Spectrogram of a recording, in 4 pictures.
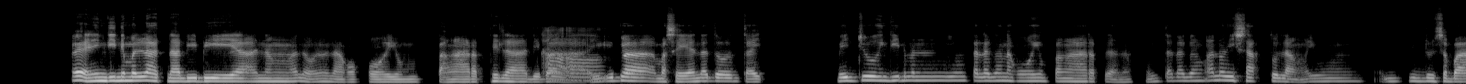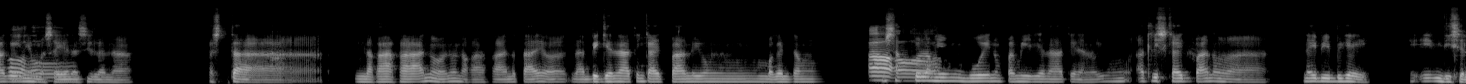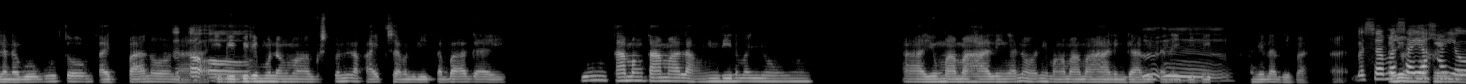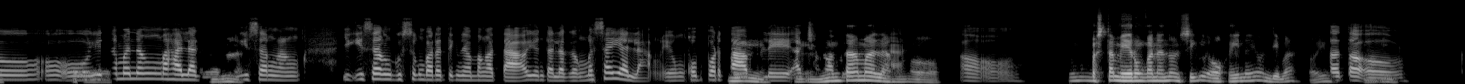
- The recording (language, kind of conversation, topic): Filipino, unstructured, Ano ang nagbibigay sa’yo ng inspirasyon para magpatuloy?
- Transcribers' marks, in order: other background noise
